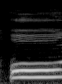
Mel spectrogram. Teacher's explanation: तो इसमें दीर्घ स्वर से अधिक समय लग रहा है, इसलिए इसे प्लुत स्वर कहते हैं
